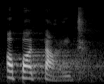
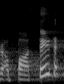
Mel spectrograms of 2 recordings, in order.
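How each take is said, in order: First: It is said in a general, non-South African way. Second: It is said the way South Africans say it.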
